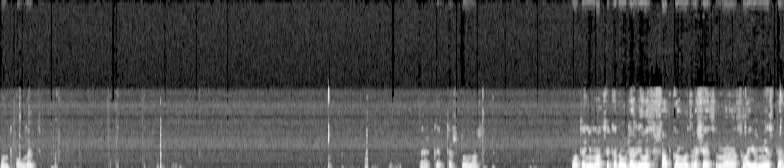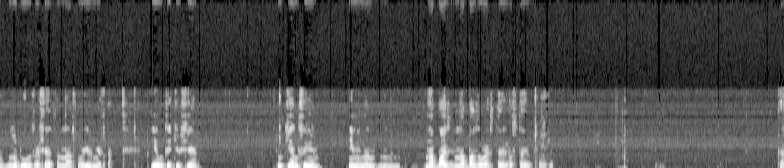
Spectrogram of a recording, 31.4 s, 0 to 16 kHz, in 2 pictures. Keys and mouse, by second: 0.4 ctrl+z, 2.0 click, 2.8-6.5 drag, 9.6 Delete, 14.9 middle click, 16.6 middle click, 17.8 middle click, 19.5-20.7 middle drag, 21.0 click, 24.7-26.5 drag, 28.0 KP_1.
